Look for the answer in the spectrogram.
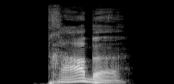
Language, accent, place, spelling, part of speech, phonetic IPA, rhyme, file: German, Germany, Berlin, trabe, verb, [ˈtʁaːbə], -aːbə, De-trabe.ogg
- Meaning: inflection of traben: 1. first-person singular present 2. first/third-person singular subjunctive I 3. singular imperative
